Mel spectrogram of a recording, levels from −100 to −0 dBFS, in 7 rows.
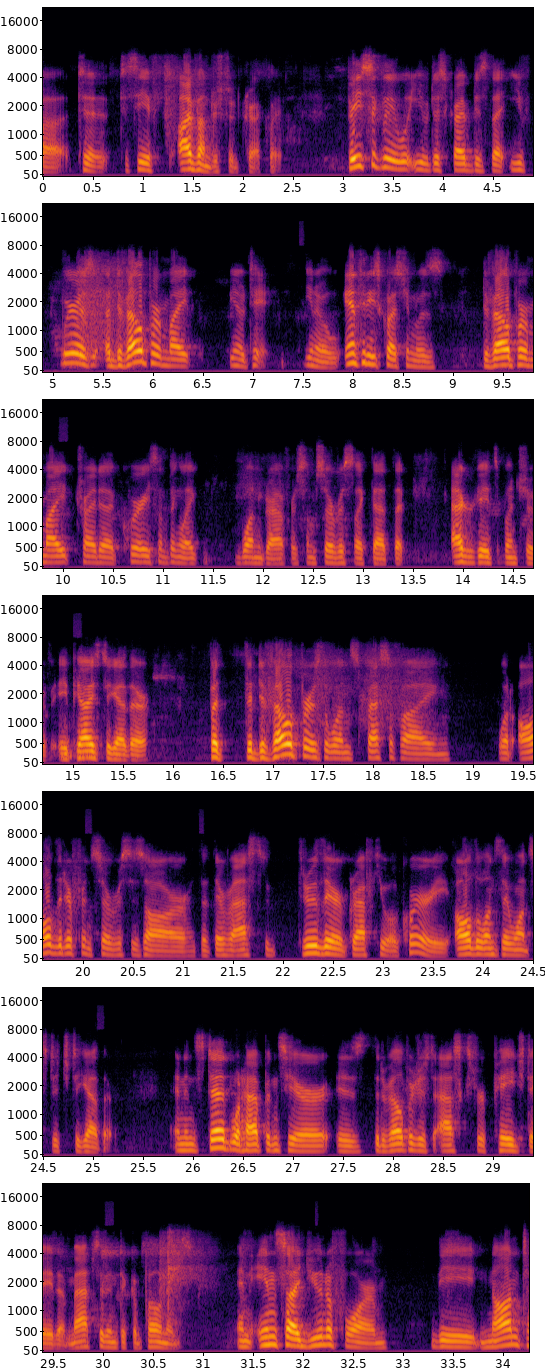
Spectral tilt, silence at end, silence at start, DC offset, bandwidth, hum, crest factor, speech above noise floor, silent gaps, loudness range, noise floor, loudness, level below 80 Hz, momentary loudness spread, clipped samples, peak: -6.5 dB/octave; 0 s; 0 s; under 0.1%; 7.6 kHz; none; 20 dB; 42 dB; none; 6 LU; -69 dBFS; -27 LUFS; -80 dBFS; 16 LU; under 0.1%; -6 dBFS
